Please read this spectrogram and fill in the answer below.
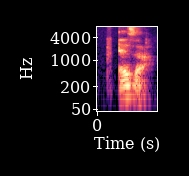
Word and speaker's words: Eze: However, we can talk about the game, but we have to talk about Eza, Eberici Eza. Eze to some people, but let's pronounce it as it's supposed to be pronounced.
